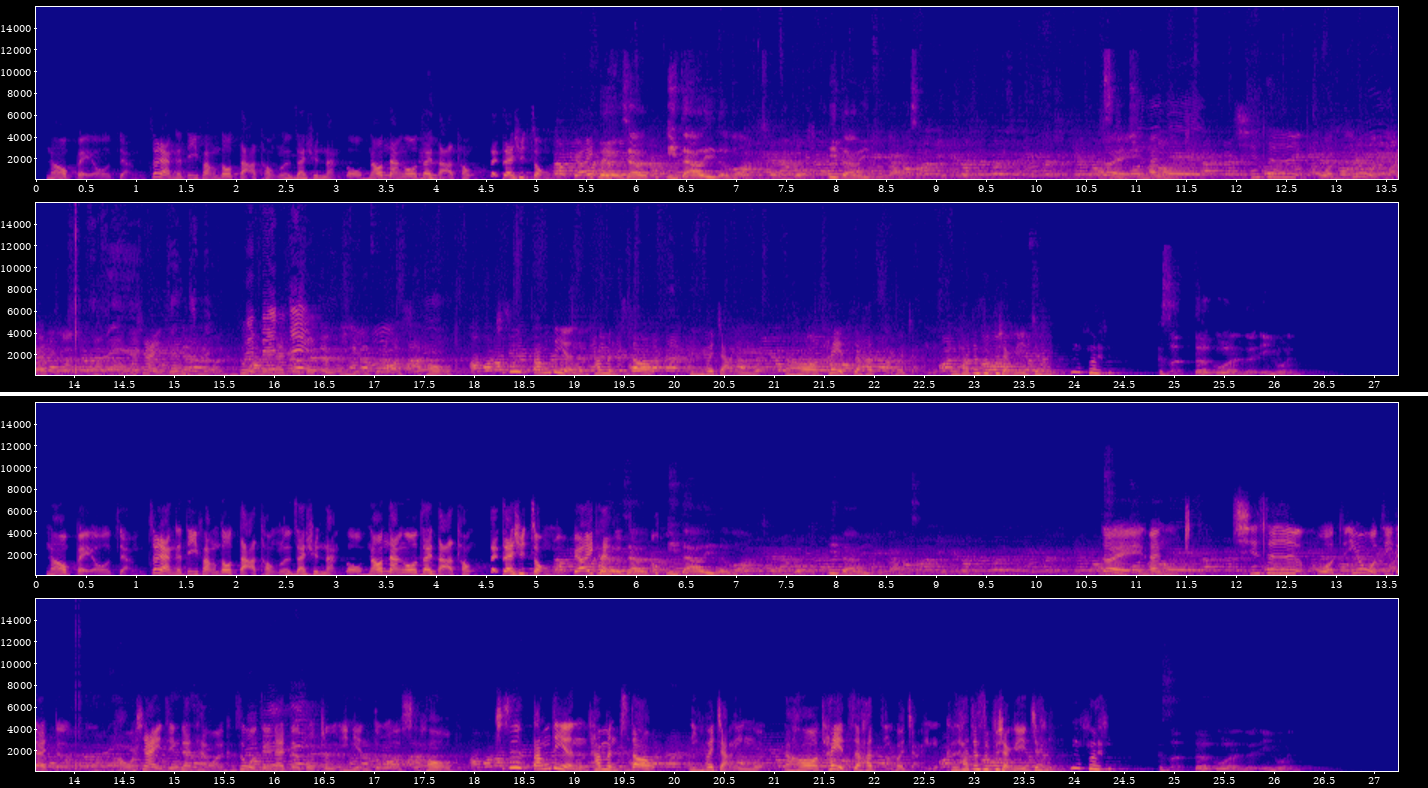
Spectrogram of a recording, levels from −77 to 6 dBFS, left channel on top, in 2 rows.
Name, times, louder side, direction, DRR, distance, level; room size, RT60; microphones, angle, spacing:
voice 1, 0.1-5.7 10.6-11.3 12.0-17.8 18.2-19.8 20.1-24.4, right 4 dB, 80° right, 0.9 m, -32 dB
voice 2, 2.4-2.8 3.8-4.1 5.6-9.9 10.6-11.5 24.8-26.3, left 2 dB, 50° left, 1.3 m, -34 dB
sound 1, 5.2-23.8, left 4 dB, 80° left, 1.5 m, -36 dB
25.5 x 21.5 x 8.4 m
head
